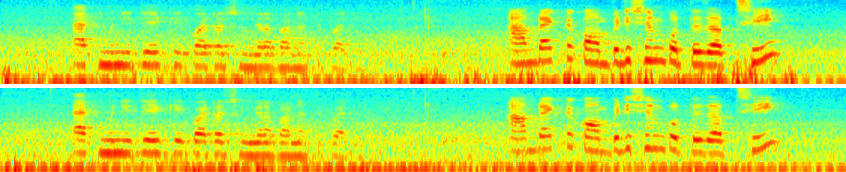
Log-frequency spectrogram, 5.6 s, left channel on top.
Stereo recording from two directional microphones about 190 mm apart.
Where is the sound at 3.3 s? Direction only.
25° left (ahead or behind).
